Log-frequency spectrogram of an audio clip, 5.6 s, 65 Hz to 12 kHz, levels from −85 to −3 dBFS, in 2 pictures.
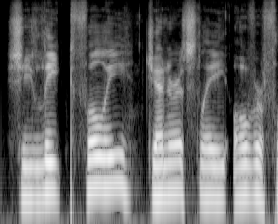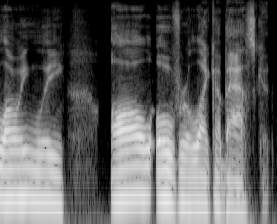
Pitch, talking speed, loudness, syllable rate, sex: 120 Hz, 110 wpm, -17 LUFS, 4.4 syllables/s, male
